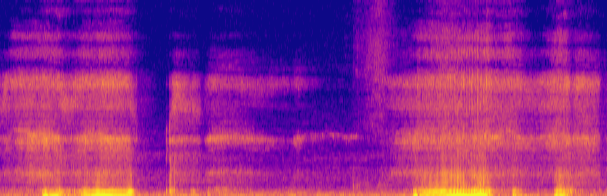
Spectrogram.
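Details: Pet dog, a female, snoring loudly like an old man during an afternoon nap indoors: two long rough low snores about four seconds apart, each with rattling throaty pulses, plus shorter snorting breaths between.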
